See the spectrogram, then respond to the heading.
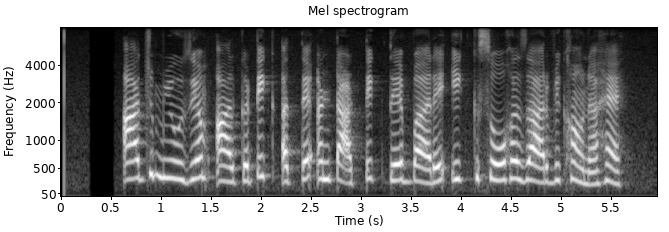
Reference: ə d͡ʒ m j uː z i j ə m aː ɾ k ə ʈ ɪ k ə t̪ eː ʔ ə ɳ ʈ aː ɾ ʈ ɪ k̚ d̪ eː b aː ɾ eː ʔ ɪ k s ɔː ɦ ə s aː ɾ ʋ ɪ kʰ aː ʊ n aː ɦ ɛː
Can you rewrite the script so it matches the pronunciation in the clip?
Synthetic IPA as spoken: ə d͡ʒ m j uː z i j ə m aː ɾ k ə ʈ ɪ k ə t̪ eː ʔ ə ɳ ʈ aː ɾ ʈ ɪ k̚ d̪ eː b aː ɾ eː ʔ ɪ k s ɔː ɦ ə z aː ɾ ʋ ɪ kʰ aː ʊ n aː ɦ ɛː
